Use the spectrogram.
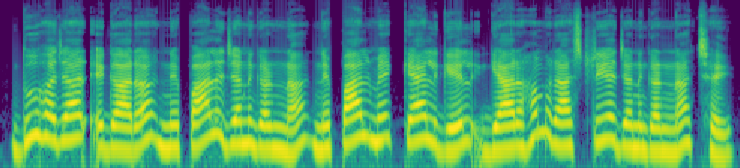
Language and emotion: Maithili, neutral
